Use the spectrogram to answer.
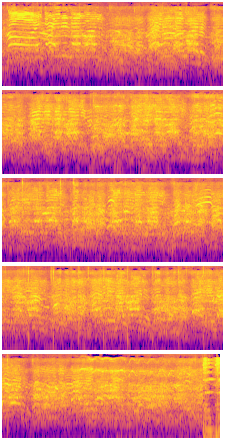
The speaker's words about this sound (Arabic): وردد الطلاب المحتجون هتافات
